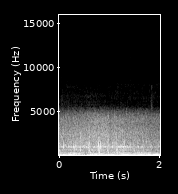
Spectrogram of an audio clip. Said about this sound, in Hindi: उसने उठकर खिड़की से बाहर झांकने की बहुत कोशिश की परंतु तेज बारिश होने के कारण बाहर सब कुछ धुंधला धुंधला दिखाई दे रहा था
